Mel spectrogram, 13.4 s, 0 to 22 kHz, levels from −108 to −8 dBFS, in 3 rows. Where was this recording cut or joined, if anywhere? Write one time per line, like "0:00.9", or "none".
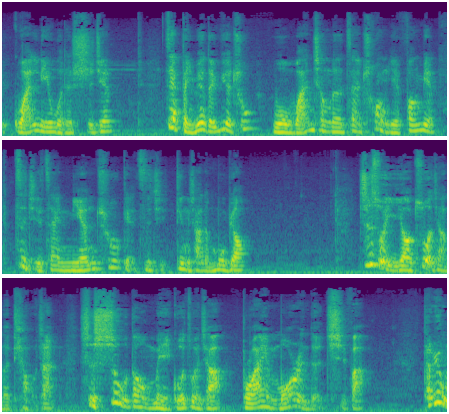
none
